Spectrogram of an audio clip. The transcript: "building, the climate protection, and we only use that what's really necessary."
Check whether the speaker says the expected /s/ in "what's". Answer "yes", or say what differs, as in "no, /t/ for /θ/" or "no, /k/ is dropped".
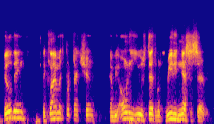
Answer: no, /s/ is dropped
